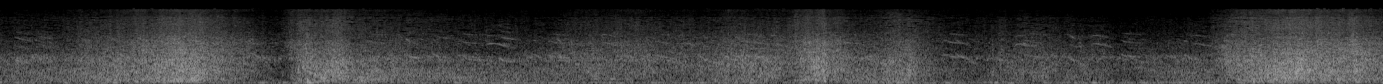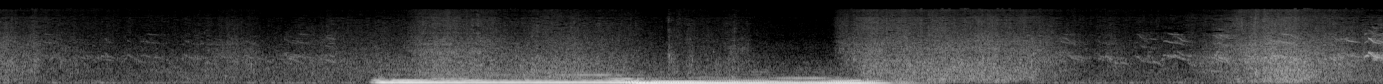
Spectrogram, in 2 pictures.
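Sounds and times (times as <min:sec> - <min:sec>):
sea waves washing in: 0:17.6 - 0:23.5.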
